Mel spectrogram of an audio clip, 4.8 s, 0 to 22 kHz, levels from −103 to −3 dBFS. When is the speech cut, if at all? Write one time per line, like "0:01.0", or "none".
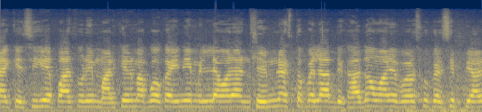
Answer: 0:02.5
